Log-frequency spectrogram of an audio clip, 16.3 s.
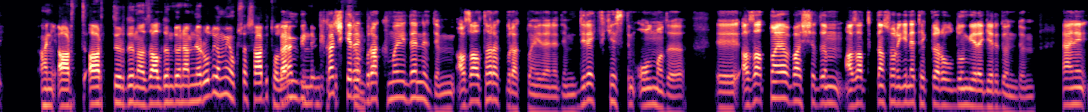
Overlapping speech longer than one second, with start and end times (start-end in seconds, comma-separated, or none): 4.2-5.4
